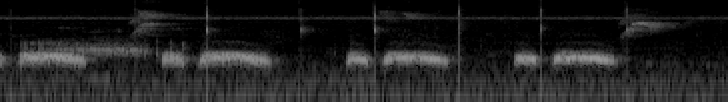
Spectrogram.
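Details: Low, rounded cooing of turtle doves in paired short and drawn-out notes, repeated at an even pace, accompanied by regular sharp clicks or knocks and a faint higher chirp near the end.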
